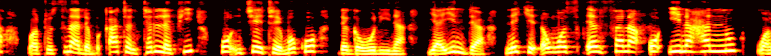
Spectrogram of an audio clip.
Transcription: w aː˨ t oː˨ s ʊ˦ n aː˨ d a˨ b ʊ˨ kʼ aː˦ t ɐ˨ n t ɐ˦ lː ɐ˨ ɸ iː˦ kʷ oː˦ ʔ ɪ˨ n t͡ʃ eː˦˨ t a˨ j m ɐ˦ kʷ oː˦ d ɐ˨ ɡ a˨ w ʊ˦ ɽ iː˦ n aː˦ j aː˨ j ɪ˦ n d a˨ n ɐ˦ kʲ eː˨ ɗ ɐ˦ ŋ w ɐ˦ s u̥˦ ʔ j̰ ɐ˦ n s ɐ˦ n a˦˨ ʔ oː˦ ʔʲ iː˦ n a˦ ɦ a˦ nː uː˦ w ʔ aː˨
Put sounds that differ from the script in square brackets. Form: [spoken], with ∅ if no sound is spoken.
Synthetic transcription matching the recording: w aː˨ t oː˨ s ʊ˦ n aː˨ d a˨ b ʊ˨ kʼ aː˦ t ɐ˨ n t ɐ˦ lː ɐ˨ ɸ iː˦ kʷ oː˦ ʔ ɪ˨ n t͡ʃ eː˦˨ t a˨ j m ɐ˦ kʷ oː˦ d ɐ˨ ɡ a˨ w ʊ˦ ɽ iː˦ n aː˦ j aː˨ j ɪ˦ n d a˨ n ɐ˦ kʲ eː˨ ɗ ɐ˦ ŋ w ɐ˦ s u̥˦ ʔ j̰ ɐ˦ n s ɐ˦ n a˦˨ ʔ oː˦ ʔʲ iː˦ n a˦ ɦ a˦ nː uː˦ w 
